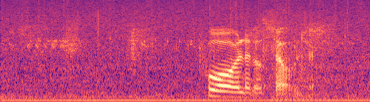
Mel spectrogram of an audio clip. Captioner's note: scoffs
